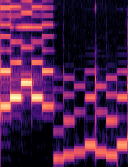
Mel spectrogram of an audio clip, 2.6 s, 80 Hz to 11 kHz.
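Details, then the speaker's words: Commodore 64 board running a diagnostic test with a SwinSID replacement chip emulating the SID. Clean stepped synth tones are heard going through the different waveforms and the noise channel, which is normal, so the board is working. "how the diagnostic test should sound as it goes through the different waveforms on the different channels and the noise channel so yeah this this board is definitely working"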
